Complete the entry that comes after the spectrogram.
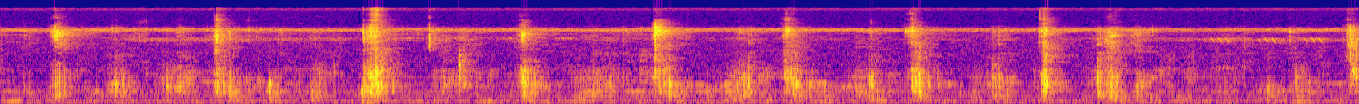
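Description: Chewing raw round green eggplant: crisp crunches and wet mouth clicks, a few each second, at an uneven pace.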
